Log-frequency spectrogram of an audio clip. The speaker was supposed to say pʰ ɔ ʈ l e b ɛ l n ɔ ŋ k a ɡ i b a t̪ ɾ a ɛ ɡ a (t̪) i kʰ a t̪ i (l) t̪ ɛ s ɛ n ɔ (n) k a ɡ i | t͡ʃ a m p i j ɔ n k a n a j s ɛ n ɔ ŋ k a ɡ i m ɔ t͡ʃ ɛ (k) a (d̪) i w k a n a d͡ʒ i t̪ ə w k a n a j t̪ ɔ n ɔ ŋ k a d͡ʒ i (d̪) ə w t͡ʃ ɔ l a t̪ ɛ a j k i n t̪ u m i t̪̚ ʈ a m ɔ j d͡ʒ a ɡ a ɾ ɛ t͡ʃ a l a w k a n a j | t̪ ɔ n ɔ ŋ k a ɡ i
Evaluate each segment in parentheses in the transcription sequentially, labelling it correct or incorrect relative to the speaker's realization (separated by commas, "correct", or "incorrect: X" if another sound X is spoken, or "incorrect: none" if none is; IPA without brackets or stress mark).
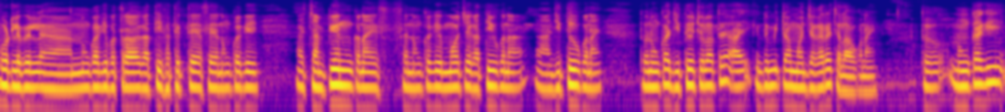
correct, incorrect: ɾ, incorrect: ŋ, incorrect: ɡ, incorrect: t̪, incorrect: t̪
